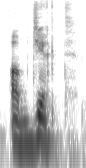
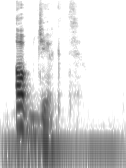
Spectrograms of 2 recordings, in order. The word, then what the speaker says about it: object: Object. Listen to the first one, object. And the second one, object. Object. It's a shift that brings about a different meaning, and if done so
